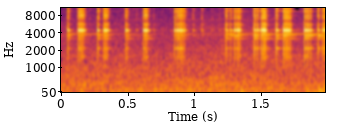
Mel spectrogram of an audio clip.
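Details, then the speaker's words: Harley-Davidson Keihin CV40 carburetor, cleaned during Yost PowerTube install, shaken by hand: bright metallic clicks in quick bursts; check valve rattles loose and free as it should. "that's that check valve in there I want to make sure that that is nice and loose"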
